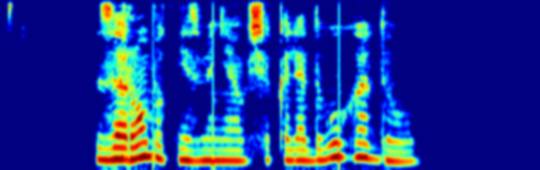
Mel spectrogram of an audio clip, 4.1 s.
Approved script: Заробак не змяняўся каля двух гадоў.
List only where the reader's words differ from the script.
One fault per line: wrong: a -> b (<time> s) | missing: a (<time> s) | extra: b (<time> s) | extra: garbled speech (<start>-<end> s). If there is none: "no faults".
no faults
